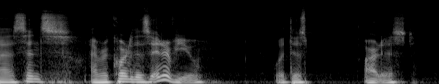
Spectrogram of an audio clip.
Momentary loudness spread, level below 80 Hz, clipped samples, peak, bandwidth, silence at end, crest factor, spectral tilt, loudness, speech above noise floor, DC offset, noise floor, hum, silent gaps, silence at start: 12 LU; -42 dBFS; under 0.1%; -8 dBFS; 11.5 kHz; 0.35 s; 16 dB; -5.5 dB/octave; -25 LUFS; 37 dB; under 0.1%; -60 dBFS; none; none; 0 s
